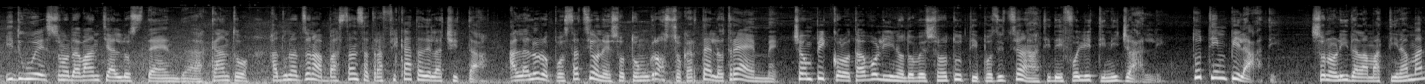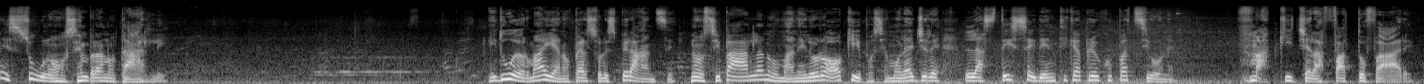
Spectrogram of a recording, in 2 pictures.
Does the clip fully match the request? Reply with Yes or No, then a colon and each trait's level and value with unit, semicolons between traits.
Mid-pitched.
Yes: medium, 175 Hz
